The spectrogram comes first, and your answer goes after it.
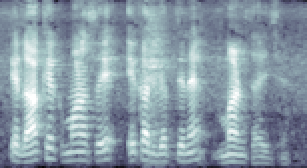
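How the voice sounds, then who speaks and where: A man's fairly high voice with fairly even intonation, over noticeable background noise. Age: 60s. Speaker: naturopath and journalist. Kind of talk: testimony.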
